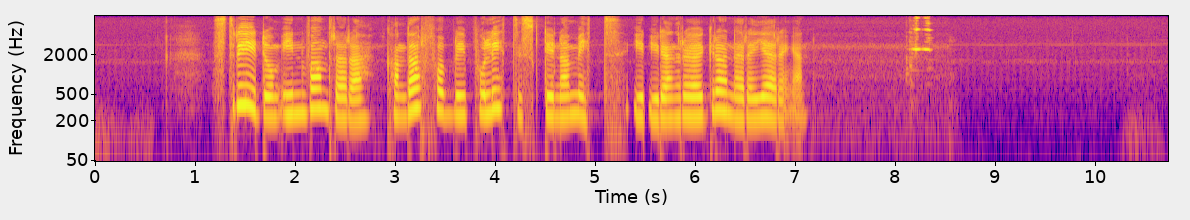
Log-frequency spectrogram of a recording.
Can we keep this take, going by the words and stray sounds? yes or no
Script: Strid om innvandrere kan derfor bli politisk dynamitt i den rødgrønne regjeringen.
no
